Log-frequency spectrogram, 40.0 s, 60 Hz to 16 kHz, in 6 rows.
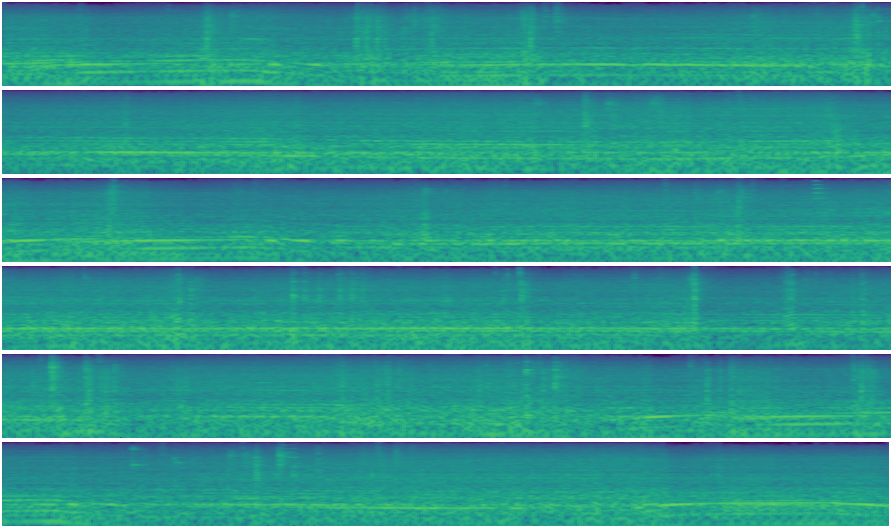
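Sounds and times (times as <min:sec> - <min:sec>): bus engine drone and whine: 0:00.0 - 0:39.9
rattles and knocks: 0:01.4 - 0:01.9, 0:02.6 - 0:04.5, 0:05.4 - 0:07.8, 0:18.2 - 0:36.8.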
